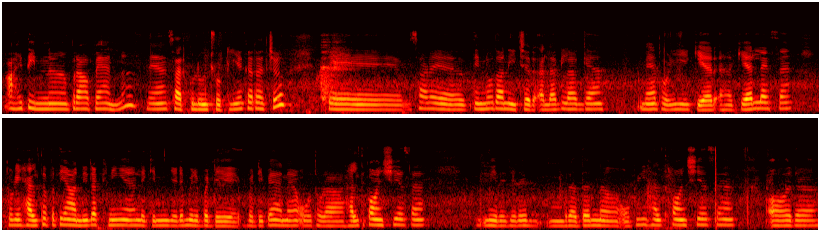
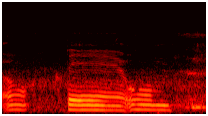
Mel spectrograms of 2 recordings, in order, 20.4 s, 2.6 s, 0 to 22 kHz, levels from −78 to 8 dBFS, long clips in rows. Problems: none marked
